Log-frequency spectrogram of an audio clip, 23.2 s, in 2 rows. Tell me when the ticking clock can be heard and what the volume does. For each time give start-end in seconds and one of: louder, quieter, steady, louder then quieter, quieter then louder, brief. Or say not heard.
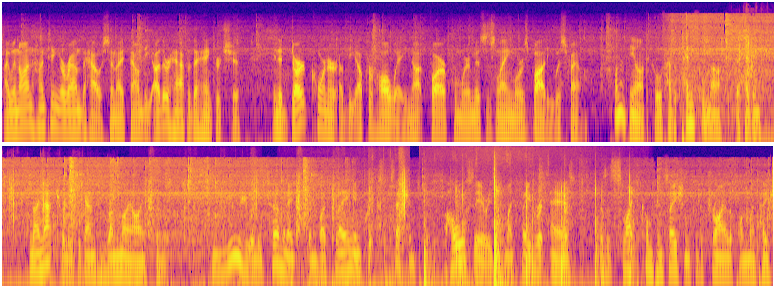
not heard.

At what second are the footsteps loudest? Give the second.
19 s.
